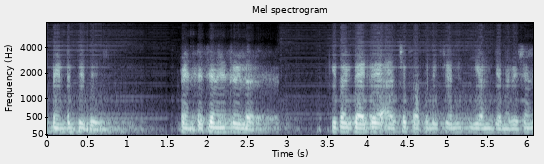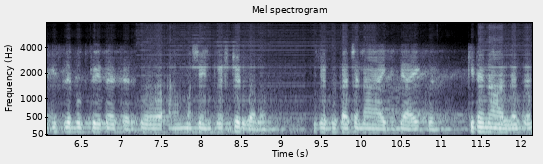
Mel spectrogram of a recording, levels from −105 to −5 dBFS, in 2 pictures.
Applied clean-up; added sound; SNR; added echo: neural separator model SepFormer DNS4.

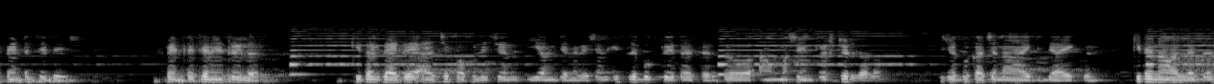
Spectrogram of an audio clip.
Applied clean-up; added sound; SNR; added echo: classical method WPE with log-MMSE.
